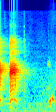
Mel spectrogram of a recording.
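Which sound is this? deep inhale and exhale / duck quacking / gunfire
duck quacking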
